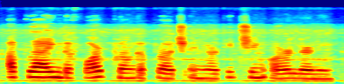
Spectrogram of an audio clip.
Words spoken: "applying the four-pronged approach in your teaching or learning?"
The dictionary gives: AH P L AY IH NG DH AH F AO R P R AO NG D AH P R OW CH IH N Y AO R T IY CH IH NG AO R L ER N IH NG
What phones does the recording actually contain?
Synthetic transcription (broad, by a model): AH P L AY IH NG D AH F AO R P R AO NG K AH P R OW CH IH N Y AO R T IY CH IH NG AO R L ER N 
